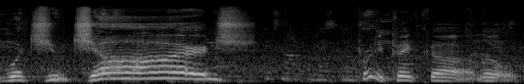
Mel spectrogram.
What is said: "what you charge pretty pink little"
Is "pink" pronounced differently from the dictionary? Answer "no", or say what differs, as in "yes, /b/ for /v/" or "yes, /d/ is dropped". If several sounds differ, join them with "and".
yes, /ŋ/ is dropped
